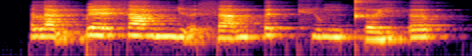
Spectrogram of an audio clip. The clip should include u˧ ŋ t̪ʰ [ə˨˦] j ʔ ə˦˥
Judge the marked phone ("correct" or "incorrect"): correct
